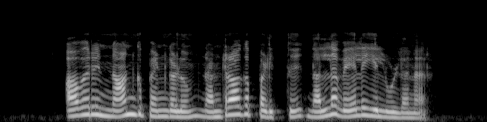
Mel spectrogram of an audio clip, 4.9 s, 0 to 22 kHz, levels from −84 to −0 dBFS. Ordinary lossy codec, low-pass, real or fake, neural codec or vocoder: none; 7.2 kHz; real; none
